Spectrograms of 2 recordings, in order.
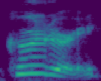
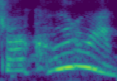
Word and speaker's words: charcuterie: is the shark shooter cootery sure cootery board it's not cute oh no i'm just gonna eat it it's charcuterie board oh chartshooter reward that's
